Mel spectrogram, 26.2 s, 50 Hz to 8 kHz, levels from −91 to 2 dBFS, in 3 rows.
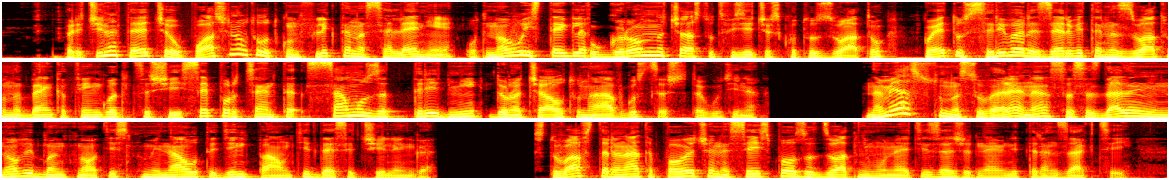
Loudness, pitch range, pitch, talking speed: -12 LUFS, 105-145 Hz, 120 Hz, 145 wpm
